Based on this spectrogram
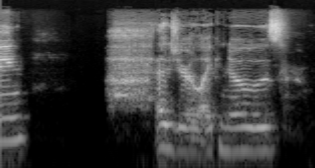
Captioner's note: exhaling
